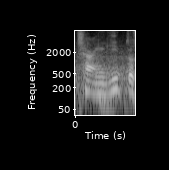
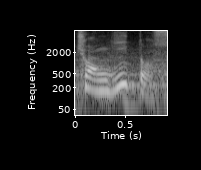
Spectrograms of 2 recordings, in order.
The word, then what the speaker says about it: chonguitos: pero es en realidad es un error no se dice o no se decía poner changuitos sino poner poner chonguitos ah chonguitos porque lo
